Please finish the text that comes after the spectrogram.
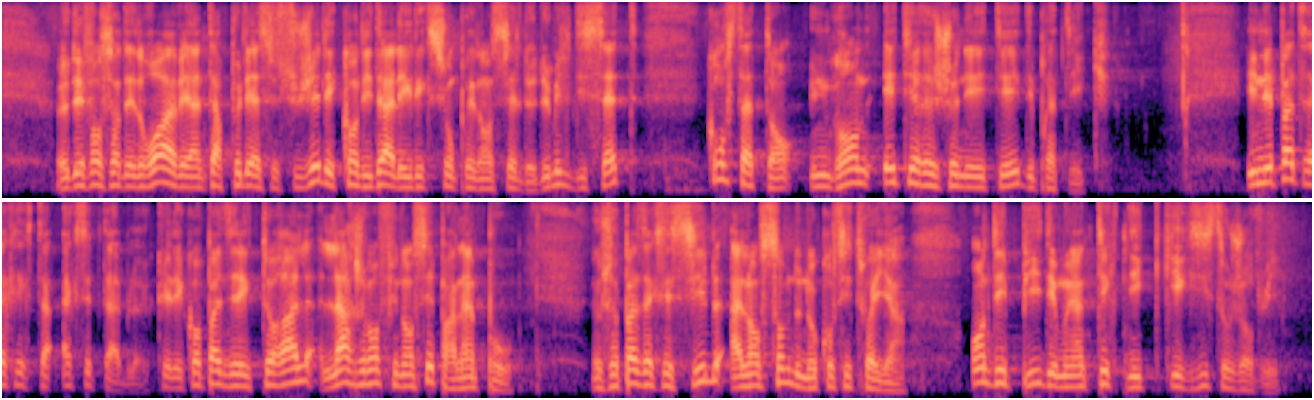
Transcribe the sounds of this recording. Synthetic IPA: ləd̪efɑ̃sœʁd̪ed̪ʁwaːvɛɛ̃t̪ɛʁpəleasəsyʒɛlekɑ̃d̪id̪aːlelɛksjɔ̃pχezid̪ɑ̃sjɛld̪əd̪ømild̪isɛt̪ | kɔ̃st̪at̪ɑ̃ynɡʁɑ̃d̪et̪eʁeʒjɔnalit̪ed̪epχat̪ik | ilnɛpaaksɛp̚t̪ablkəlekɑ̃paɲzelɛk̚t̪ɔʁalːaʁʒəmɑ̃finɑ̃sepaʁlɛ̃po | nəswapazaksesiblalɑ̃sɑ̃bləd̪ənokɔ̃sit̪wajɛ̰̃ | ɑ̃d̪epid̪emwajɛ̃t̪ɛknikːiɛɡzist̪oʒuʁd̪ɥḭ

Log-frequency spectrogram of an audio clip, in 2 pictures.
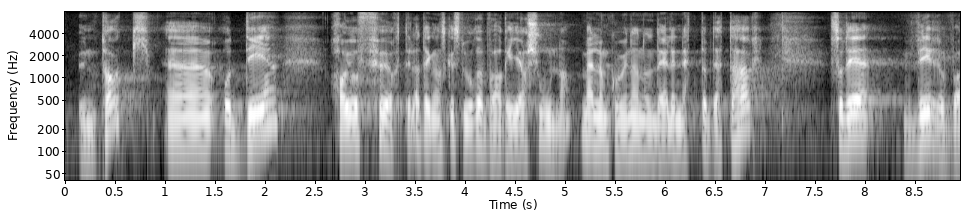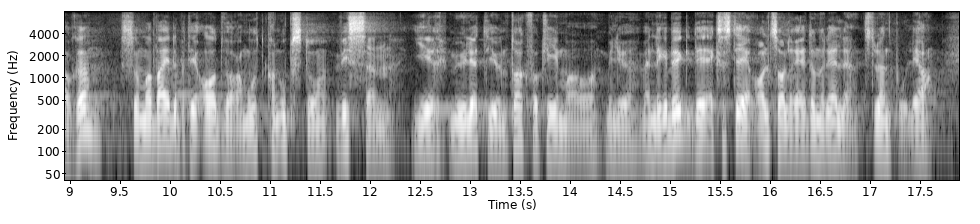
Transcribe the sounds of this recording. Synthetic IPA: ʉnt̪ʰɑːk | ɔd̪ɛ | hɑɾjʊføːɾt̪ʰːɪlʔɑt̪̚d̪æɪɡɑnskəst̪uːɾəʋɑɾɪɑʂuːnəɾmɛlːɔmkʰʊmʉːnənɔd̪ɛɛlənɛt̪ːɔp̚d̪ɛt̪ːəhæːɾ | sɔd̪ɛ | ʋɪɾʋɑɾə | sɔmɑɾbæɪd̪əɾpʰɑɾt̪iːəʔɑːd̪ʋɑːɾɑmuːt̪kʰɑnʊpst̪oːʋɪsdɛnjiːɾmʉːlɪeːt̪ʰəɾʉnt̪ʰɑːkfɔɾkʰliːmɑɔmɪljøːʋɛnlɪɡəbʏɡd̪ɛɛksɪst̪eːɾəɾɑlt̪sɔɑləɾeːd̪ənɔdɖɪjɛləst̪ʉd̪ɛnt̪̚buːlɪɑ

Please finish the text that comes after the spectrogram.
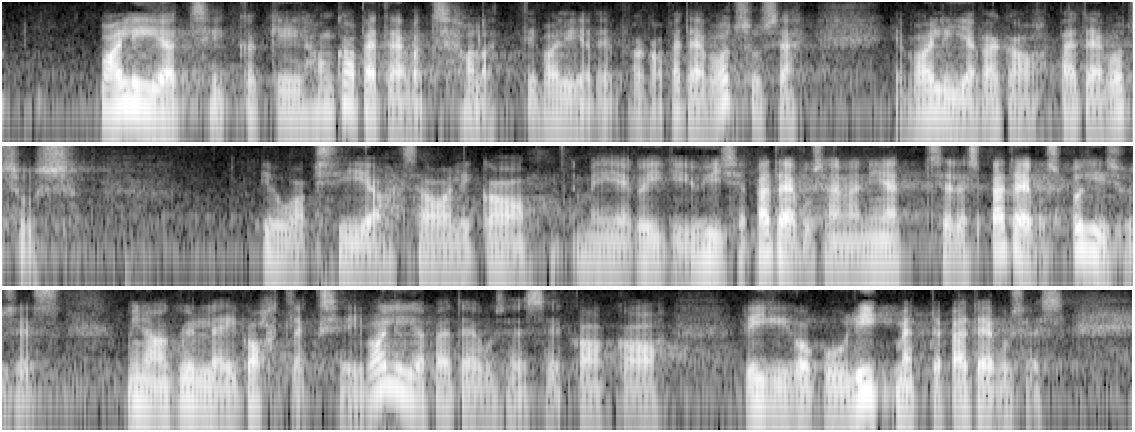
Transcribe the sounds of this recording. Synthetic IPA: vɑlʲijɑd̪̥ḭkːɑɡ̥io̞nkɑpæd̪̥e̞vɑ̰d̪̥ɑ̰lʔɑ̰t̪ˑːivɑlʲijɑ̰t̪ḛb̥væɡ̥ɑ̰pæd̪̥e̞vo̞t̪suse̞jɑ̰vɑlʲijɑvæɡ̥ɑ̰pæd̪e̞vo̞t̪sṵs | jɤwɑb̥siːjɑ̰sɑːlʲikɑme̞jekɤjɡḭʔyhise̞pæd̪e̞vuse̞nɑniːet̪ːˑse̞lːe̞spæd̪e̞vuspɤɦisuse̞̰s | minɑkylːejkɑht̪le̞̰ksḛjvɑlʲijɑpæd̪e̞vuse̞̰se̞̰ɡɑkɑ | riːɡ̥iko̞ɡ̥uliːkme̞t̪ːe̞pæd̪e̞vuse̞̰s

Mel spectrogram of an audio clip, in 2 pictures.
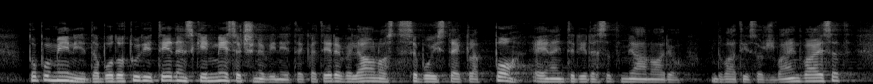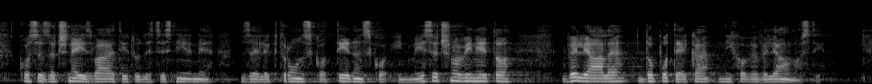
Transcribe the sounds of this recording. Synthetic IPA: t̪oːpɔmeːnid̪aboːd̪ɔt̪uːd̪it̪eːd̪ənskɛinmeːsɛt͡ʃnɛʋineːt̪ɛkat̪eːɾɛʋɛljaːwnɔst̪sɛboist̪ɛːklapɔɛnaint̪ɾid̪ɛsɛt̪ɛmjaːnuaːɾju | d̪ʋaːt̪isɔd͡ʒd̪ʋaːind̪ʋaːjsɛt̪kɔsɛzat͡ʃnɛizʋaːjat̪it̪uːd̪it̪sɛst̪niːɾanjɛ | zaɛlɛkt̪ɾõnskɔt̪eːd̪ənskɔʔinmeːsɛt͡ʃnɔʋineːt̪ɔʋɛljaːlɛd̪ɔpɔt̪ɛːkanixɔʋɛʋɛljaːwnɔst̪i̥

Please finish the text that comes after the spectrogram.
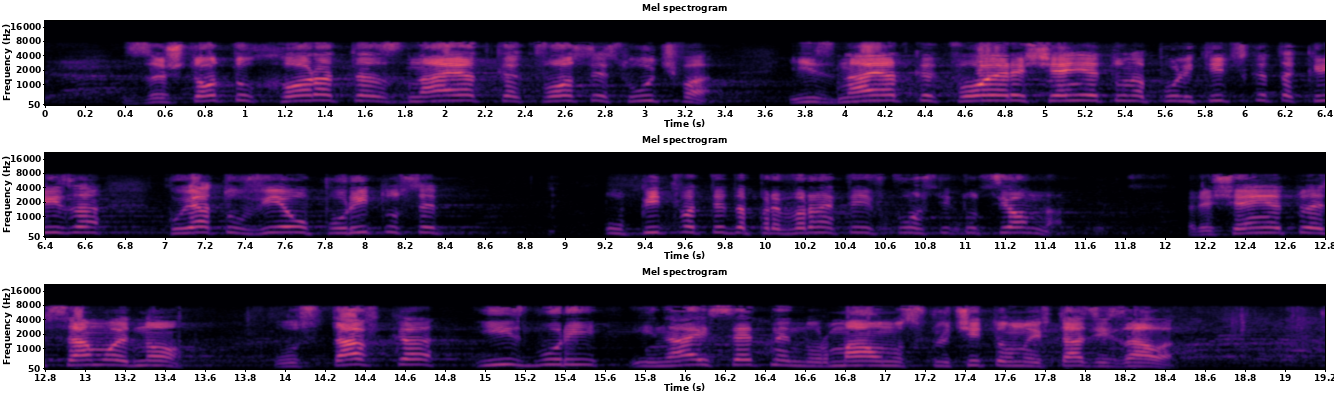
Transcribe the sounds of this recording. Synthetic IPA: zɐʃt̪ɔt̪oxɔɾət̪əznajət̪kɐkvɔsɛslˠut͡ʃvə | iznajət̪kɐkvɔɛɾɛʃɛniɛt̪onɐpolit̪it͡ʃɛ̥skət̪əkɾizəkojat̪oviɛopoɾit̪osɛ | opit̪vɐt̪ɛd̪ɐpɾɛvɤɾnɛt̪ɛifkonst̪it̪ut̪siɔnːə̰ | ɾɛʃɛniɛt̪oɛsamoɛd̪nɔ | ʊst̪afkəizboɾiːnajsɛt̪nɛnoɾmalˠnosfklʲut͡ʃit̪ɛlˠnoift̪azizalˠə̰

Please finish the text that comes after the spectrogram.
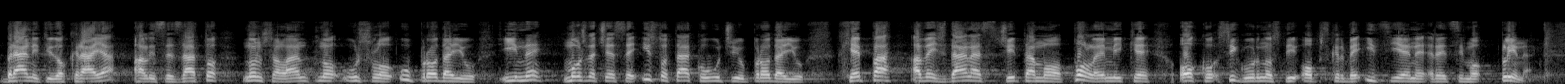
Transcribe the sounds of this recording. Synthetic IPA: bɾaːnit̪id̪o̞kɾajaalise̞zat̪o̞ | no̞nʃalant̪no̞uʃlo̞ʔupɾo̞d̪aju | ine̞ | mo̞ʒd̪at͡ɕe̞se̞ʔist̪o̞t̪ako̞uːt͡ɕiupɾo̞d̪aju | xe̞paa̰ʋe̞t͡ɕd̪anast͡ʃit̪amo̞po̞le̞mike̞o̞ko̞siɡuːɾno̞st̪iʔo̞pskɾ̩be̞ʔit̪sjeːne̞ɾe̞t̪simo̞plina̰

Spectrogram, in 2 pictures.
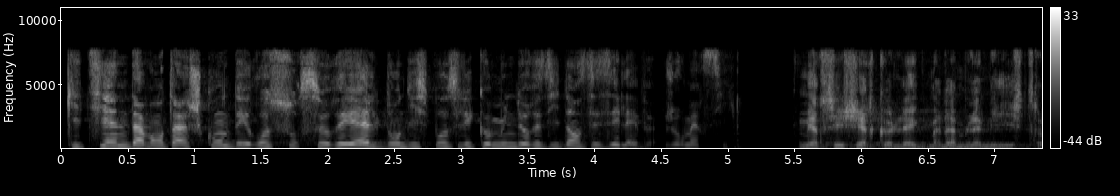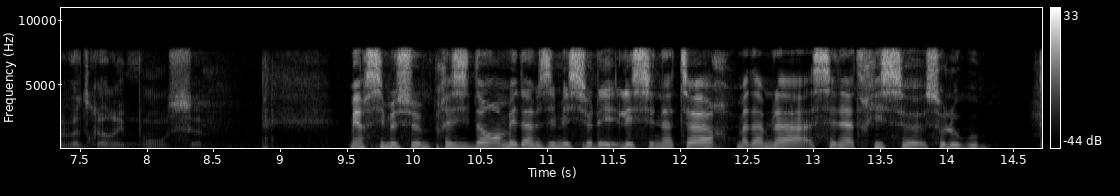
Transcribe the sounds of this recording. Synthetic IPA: kʲit̪jɛnd̪avɑ̃t̪aʒkɔ̃t̪̚d̪eʁəsuʁsʁeɛld̪ɔ̃d̪ispozlekɔmynd̪əʁezid̪ɑ̃s̬d̪ezelɛvʒəʁəmɛʁsi̥ | mɛʁsiʃɛʁkɔlɛɡmad̪amlaminist̪χəvɔt̪χəʁepɔ̰̃s | mɛʁsiməsjøləpχezid̪ɑ̃med̪amzemesjølelesenat̪œʁmad̪amlasenat̪χissɔloɡu

